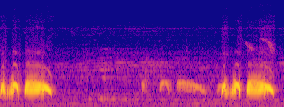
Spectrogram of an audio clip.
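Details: Lure spotted dove cooing to stimulate wild doves to call. A loud phrase of two short notes and a long coo, a quieter stretch of faint coos, then the same loud phrase again.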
